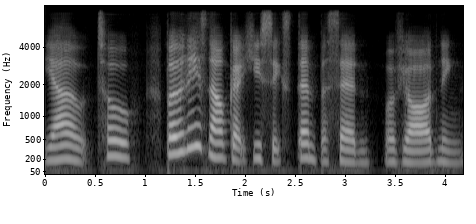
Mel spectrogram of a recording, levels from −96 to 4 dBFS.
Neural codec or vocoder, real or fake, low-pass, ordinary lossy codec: codec, 16 kHz, 0.2 kbps, FocalCodec; fake; 7.2 kHz; none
